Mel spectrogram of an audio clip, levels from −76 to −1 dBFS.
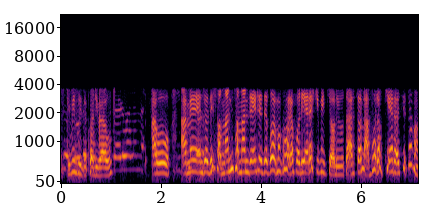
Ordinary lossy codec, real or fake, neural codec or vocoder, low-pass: AAC, 32 kbps; real; none; 3.6 kHz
